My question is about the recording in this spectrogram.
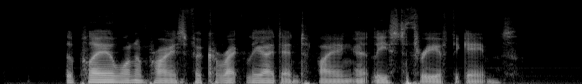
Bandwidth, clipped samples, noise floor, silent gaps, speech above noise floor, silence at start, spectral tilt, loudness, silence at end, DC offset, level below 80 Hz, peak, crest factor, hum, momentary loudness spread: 15 kHz; under 0.1%; -64 dBFS; none; 38 dB; 0.65 s; -6.5 dB/octave; -27 LUFS; 0.65 s; under 0.1%; -40 dBFS; -8 dBFS; 20 dB; none; 10 LU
